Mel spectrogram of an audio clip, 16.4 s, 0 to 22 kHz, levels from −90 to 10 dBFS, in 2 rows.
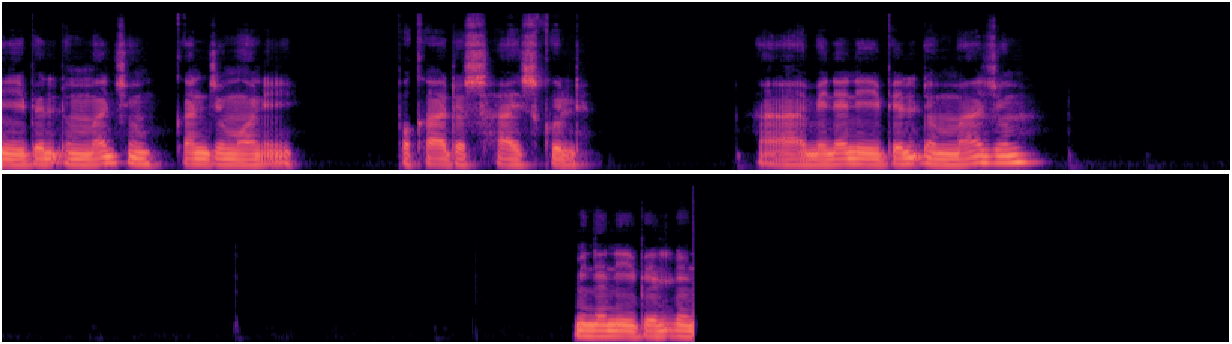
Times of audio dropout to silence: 12.79-16.37

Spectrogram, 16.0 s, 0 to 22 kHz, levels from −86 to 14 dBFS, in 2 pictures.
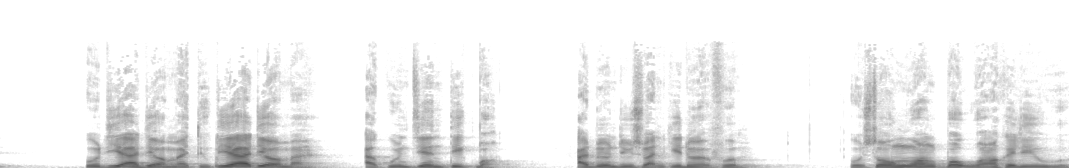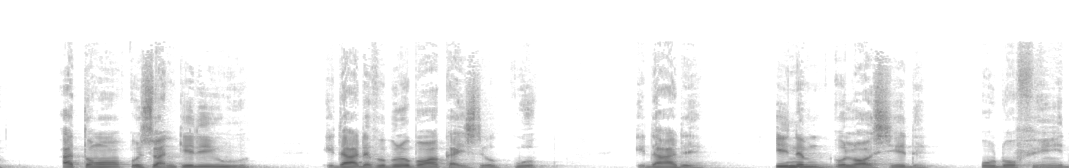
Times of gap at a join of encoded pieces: none

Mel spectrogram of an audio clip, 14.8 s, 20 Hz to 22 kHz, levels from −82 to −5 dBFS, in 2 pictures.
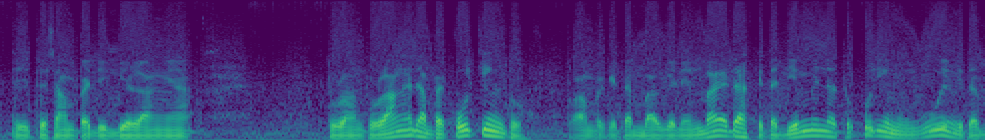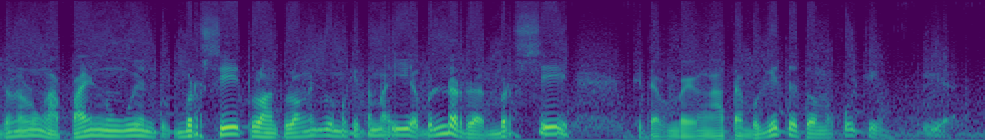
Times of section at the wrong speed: none

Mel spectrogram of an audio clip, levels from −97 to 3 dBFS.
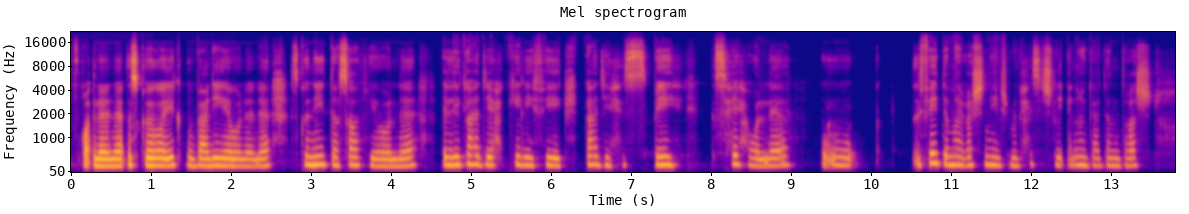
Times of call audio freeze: none

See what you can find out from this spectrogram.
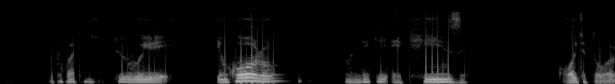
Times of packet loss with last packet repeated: none

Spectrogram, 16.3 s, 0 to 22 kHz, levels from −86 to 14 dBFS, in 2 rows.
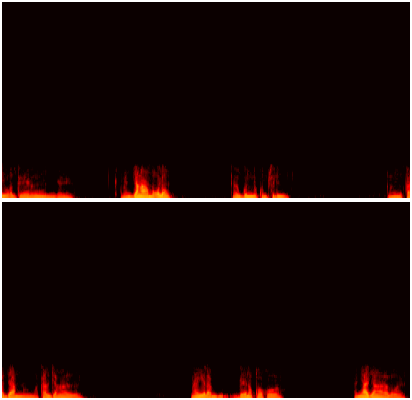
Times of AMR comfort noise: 1.62-2.36, 3.60-4.58, 5.90-7.70, 8.06-8.08, 9.98-11.94, 13.94-15.20

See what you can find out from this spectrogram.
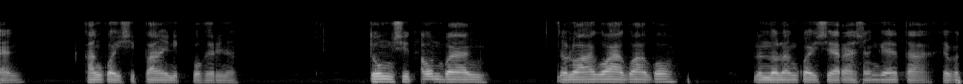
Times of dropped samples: none

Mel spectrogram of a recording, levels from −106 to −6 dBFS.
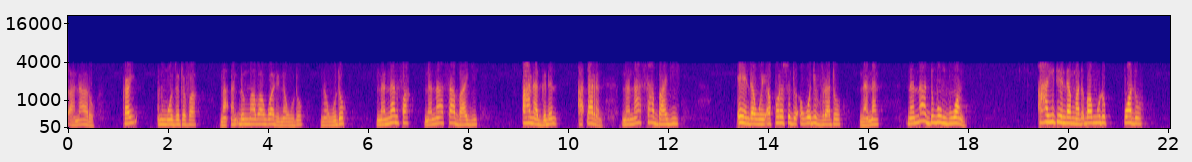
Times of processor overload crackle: none

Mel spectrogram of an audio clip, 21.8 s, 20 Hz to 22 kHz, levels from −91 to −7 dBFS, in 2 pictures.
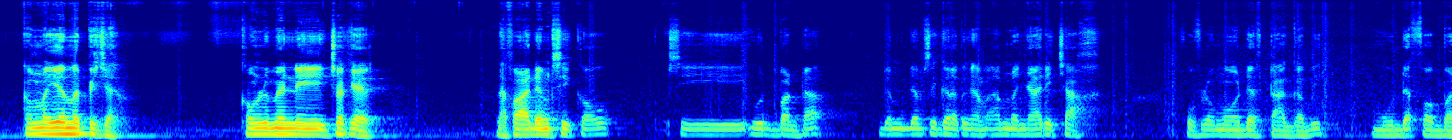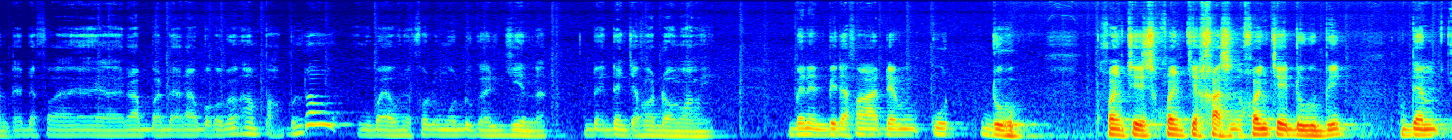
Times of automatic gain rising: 5.10-7.92, 8.99-12.09, 13.05-16.30

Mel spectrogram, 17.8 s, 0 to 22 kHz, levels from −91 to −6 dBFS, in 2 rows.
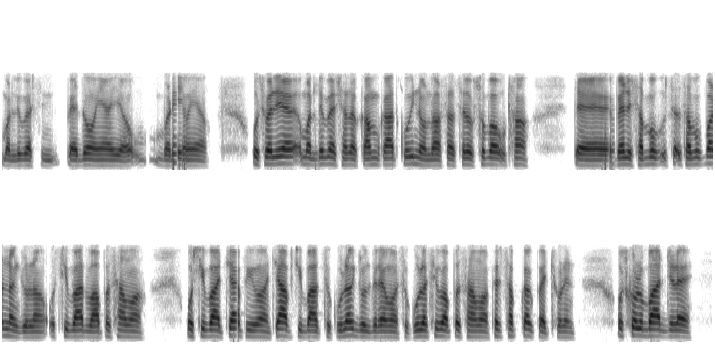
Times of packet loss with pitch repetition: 2.14-2.30, 3.92-3.96, 7.50-7.66, 11.78-11.84

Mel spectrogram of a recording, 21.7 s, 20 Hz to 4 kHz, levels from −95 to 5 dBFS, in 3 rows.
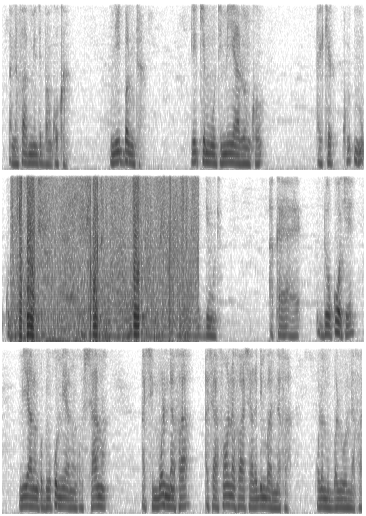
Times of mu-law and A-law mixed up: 7.41-11.18

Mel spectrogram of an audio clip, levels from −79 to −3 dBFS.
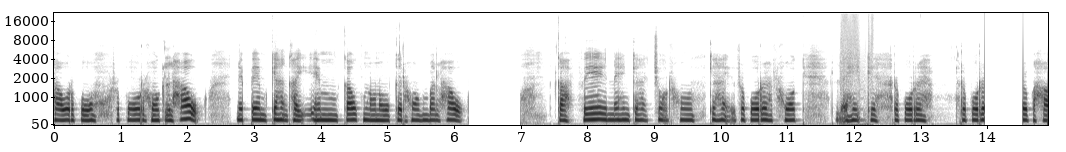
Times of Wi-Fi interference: none

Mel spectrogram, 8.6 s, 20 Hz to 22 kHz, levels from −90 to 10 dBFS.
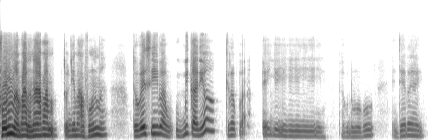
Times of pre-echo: none

